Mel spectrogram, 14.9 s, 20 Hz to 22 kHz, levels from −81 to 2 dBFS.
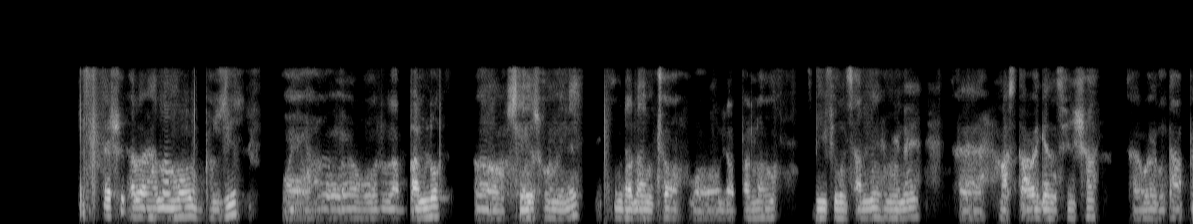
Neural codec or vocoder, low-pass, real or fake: codec, 16 kHz, 2 kbps, FreqCodec, smaller model; 7.2 kHz; fake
